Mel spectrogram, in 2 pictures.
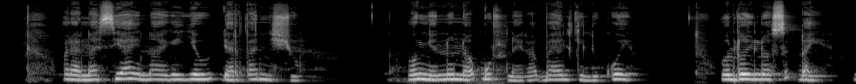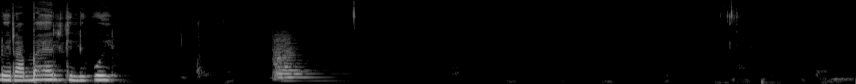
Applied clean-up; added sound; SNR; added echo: classical method log-MMSE.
